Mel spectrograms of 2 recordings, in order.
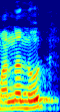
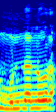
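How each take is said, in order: First: The first vowel sounds like 'a'. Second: The first vowel sounds like 'u'.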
